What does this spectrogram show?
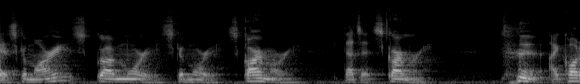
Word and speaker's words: Skarmory: know how to say it skari scorei scori Skarmory that's it Skarmory I caught a five uh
